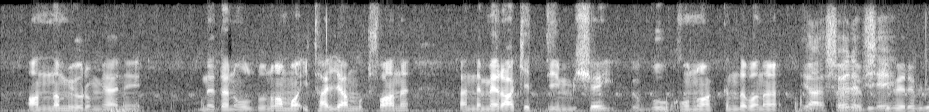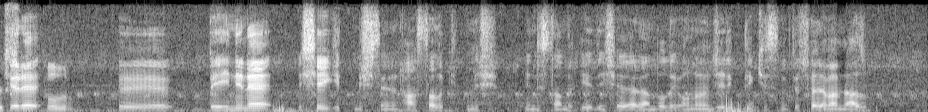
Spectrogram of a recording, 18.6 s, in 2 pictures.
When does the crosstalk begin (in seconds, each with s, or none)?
8.4 s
